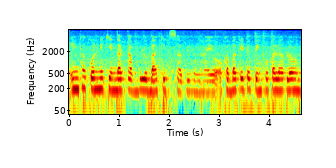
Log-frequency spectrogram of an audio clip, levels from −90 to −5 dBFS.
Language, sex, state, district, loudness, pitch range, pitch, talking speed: Telugu, female, Telangana, Mahabubabad, -16 LUFS, 175-190 Hz, 180 Hz, 165 wpm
